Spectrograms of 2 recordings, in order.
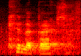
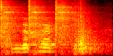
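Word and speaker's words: Knipex: that hurt a little bit grab my nipex kpex I actually know that it's pronounced kex but I hate saying that that way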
